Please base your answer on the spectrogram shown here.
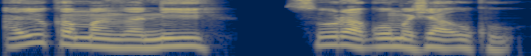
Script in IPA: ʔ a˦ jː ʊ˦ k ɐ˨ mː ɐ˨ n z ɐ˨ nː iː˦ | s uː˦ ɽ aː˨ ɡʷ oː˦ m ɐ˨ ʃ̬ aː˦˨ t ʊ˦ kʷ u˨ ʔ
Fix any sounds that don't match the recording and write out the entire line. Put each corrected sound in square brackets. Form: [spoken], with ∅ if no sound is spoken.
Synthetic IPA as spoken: ʔ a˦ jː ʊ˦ k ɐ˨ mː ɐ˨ n z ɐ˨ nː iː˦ | s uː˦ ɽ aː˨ ɡʷ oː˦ m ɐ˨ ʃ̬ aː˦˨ [ʔ] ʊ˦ kʷ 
